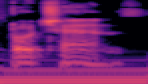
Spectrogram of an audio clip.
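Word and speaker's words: Beauchesne: B-E-A-U-C-H-E-S-N-E. I don't even know where to start with those syllables, or those vowels. – I think it's Bochen.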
